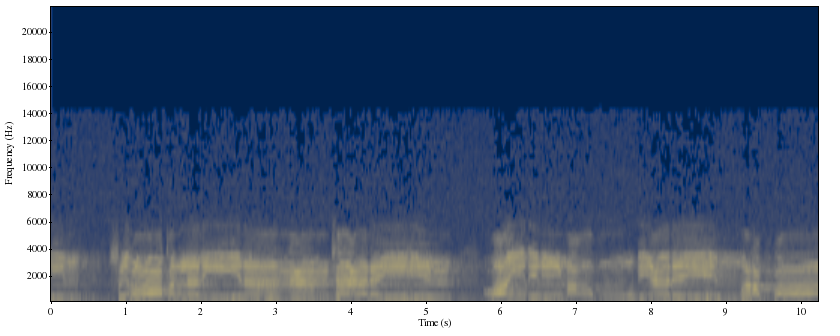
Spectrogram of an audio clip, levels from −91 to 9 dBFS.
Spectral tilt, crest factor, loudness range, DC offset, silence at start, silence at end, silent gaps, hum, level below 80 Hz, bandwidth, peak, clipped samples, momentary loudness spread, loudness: -2 dB/octave; 16 dB; 3 LU; under 0.1%; 0 s; 0 s; none; 50 Hz at -60 dBFS; -56 dBFS; 14.5 kHz; -12 dBFS; under 0.1%; 12 LU; -25 LUFS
